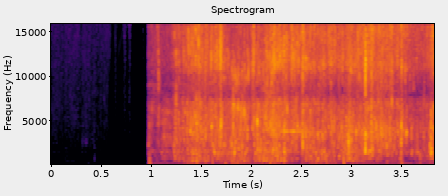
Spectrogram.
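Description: Water splashes as feet wade through shallow water.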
